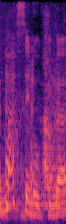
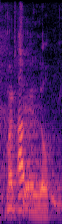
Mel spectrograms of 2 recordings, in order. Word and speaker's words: Marcelo: je Ah, mais c'est Marcelo qui va nous en parler parce que. Marcello. Non, Marcelo, argentin. Donc là, vous prononcez à l'italienne, mais c'est pas grave.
